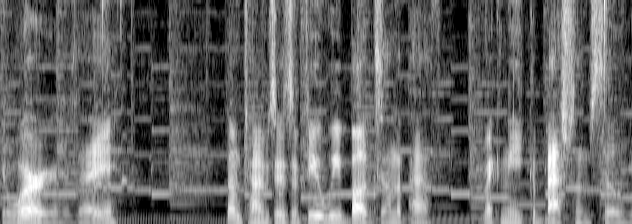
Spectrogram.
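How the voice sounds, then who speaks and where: A man voicing a gruff, scheming male squirrel guide in a game, with a put-on Scottish accent and a rough, blunt manner. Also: medium pitch, big pitch swings, moderate pace, a bit bright, faint music behind. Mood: wheedling. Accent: attempted Scottish.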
